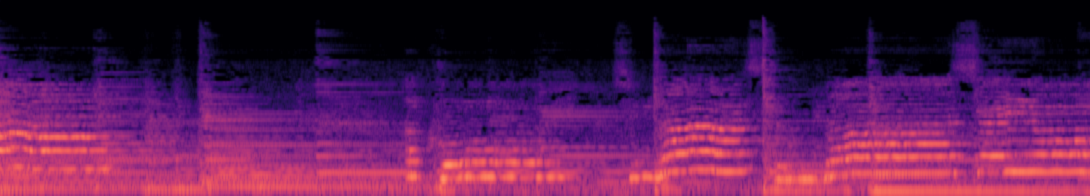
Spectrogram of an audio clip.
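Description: A young woman sings a slow song into a handheld microphone, holding long notes and sliding between them, accompanied by an acoustic guitar.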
